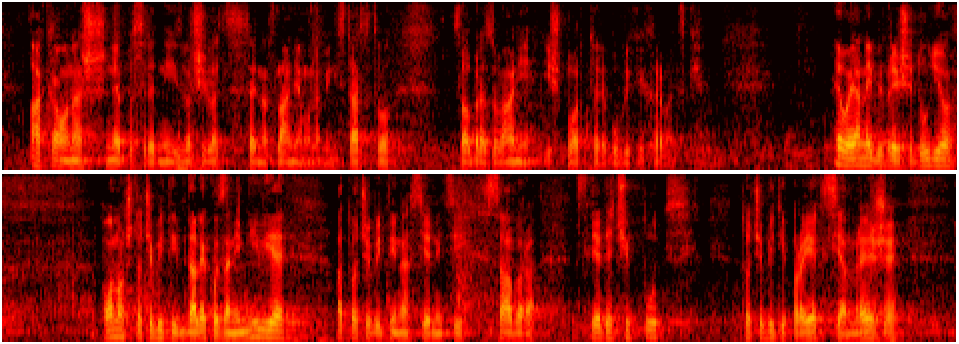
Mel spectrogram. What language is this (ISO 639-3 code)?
hrv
